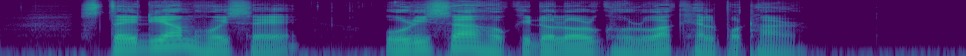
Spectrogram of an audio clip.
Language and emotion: Assamese, neutral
